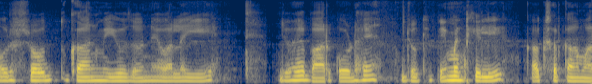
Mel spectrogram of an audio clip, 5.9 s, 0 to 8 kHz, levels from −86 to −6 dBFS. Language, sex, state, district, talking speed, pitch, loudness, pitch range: Hindi, male, Uttar Pradesh, Budaun, 200 wpm, 135 Hz, -19 LUFS, 125-150 Hz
